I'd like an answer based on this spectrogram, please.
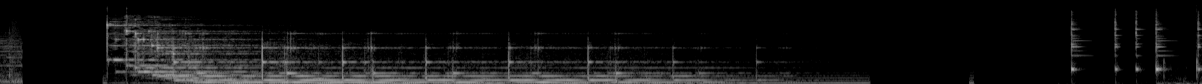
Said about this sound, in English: We have a request for this one. This is a great cruising song. That's what it was built for.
